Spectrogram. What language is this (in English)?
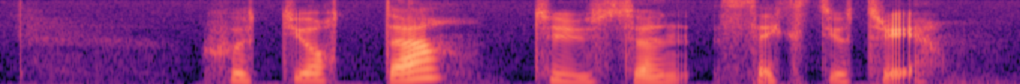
Swedish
